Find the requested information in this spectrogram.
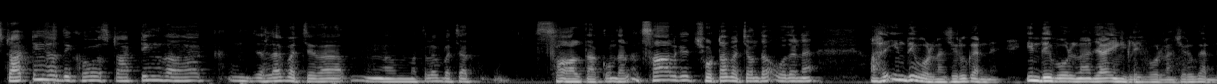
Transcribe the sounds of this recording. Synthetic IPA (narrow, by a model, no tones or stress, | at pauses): sʈaːɾʈɪŋɡd̪aːd̪ɪkʰːoːsʈaːʈɪŋɡd̪aːd͡ʒəlɛːbətːʃeːd̪aː | mət̪ləbːətːʃaː | saːlt̪əkɦõːnd̪aːsaːlket͡ʃʰoːʈaːbətːʃaːɦʊ̃nd̪aːʔoːd̪aːnɛ̃ː | əsẽɪ̃nd̪iːboːlnaːʃʊɾuːkəɾneːɪ̃nd̪iːboːlnaːd͡ʒãːɪ̃ŋɡlɪʃboːlnaːʃʊɾuːkəɾneː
